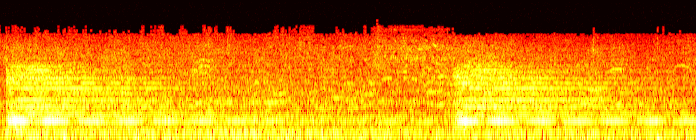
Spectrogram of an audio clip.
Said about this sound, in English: Did you hear Big Ben chime? How many times? Listen again.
